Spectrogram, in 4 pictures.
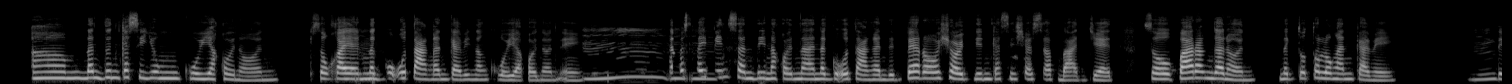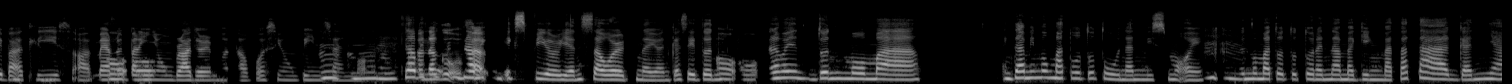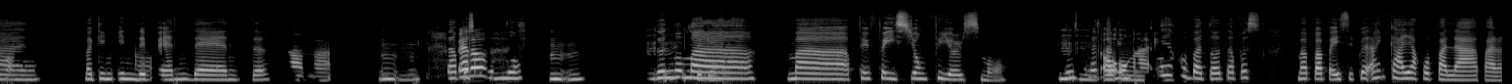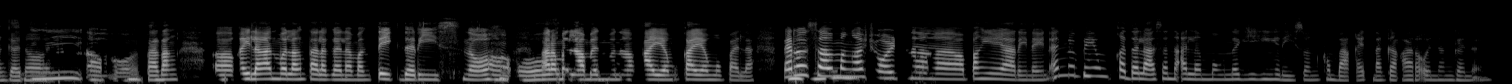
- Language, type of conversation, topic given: Filipino, podcast, Ano ang pinakamalaking hamon na naranasan mo sa trabaho?
- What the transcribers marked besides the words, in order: none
